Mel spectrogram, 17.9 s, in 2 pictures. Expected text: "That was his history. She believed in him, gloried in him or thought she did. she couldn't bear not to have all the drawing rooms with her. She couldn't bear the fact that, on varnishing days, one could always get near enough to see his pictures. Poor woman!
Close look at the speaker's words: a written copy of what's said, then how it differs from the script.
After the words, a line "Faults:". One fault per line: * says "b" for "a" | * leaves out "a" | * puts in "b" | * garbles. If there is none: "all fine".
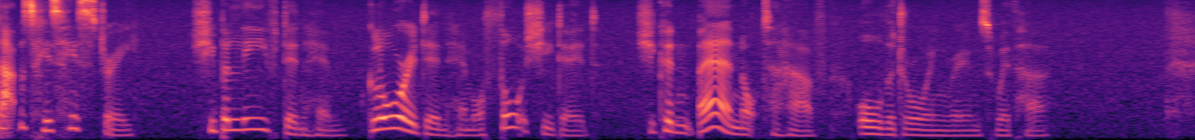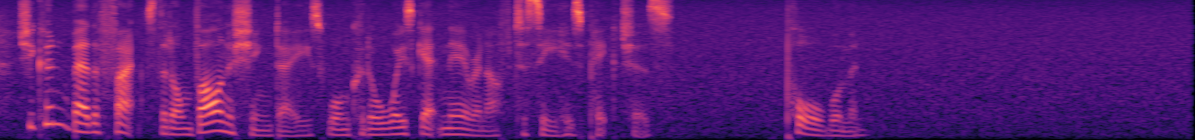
"That was his history. She believed in him, gloried in him or thought she did. she couldn't bear not to have all the drawing rooms with her. She couldn't bear the fact that, on varnishing days, one could always get near enough to see his pictures. Poor woman!
Faults:
all fine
